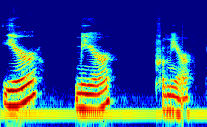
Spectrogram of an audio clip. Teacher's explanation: it has the ear diphthong so you have a tense e sound gliding into your american r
